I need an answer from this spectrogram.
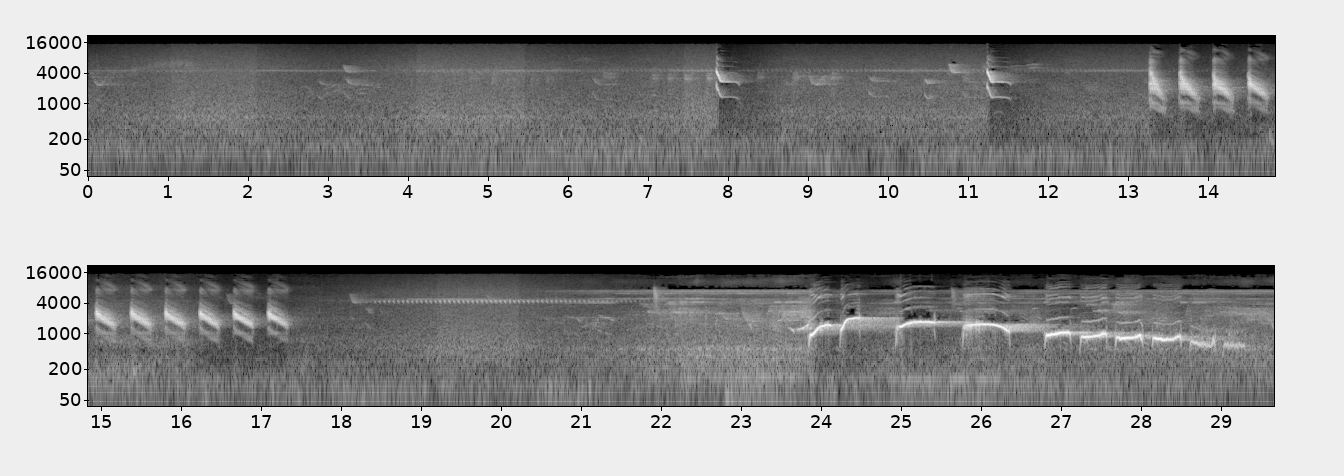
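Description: Birds singing: two sharp downward-sweeping whistles, then a fast run of about a dozen descending whistled notes, and near the end a louder series of whistles stepping down in pitch. A steady, high insect buzz comes in about two-thirds of the way through.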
